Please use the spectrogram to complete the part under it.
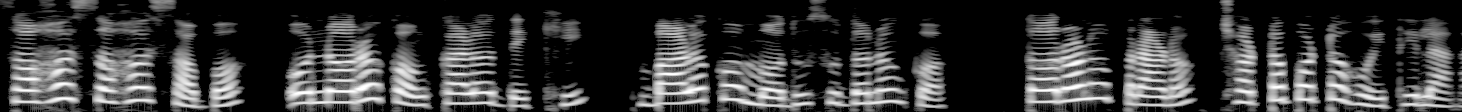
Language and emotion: Odia, neutral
